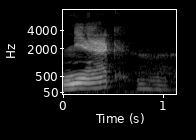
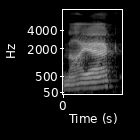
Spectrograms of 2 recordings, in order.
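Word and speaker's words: Nyack: n y a c k so it is pronounced niak some people call it nyak or is it NY a k either way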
